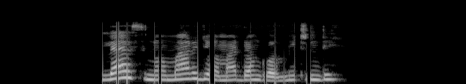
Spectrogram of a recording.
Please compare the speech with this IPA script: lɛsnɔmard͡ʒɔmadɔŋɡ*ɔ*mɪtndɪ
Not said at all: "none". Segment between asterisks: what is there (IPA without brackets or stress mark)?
ɔ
